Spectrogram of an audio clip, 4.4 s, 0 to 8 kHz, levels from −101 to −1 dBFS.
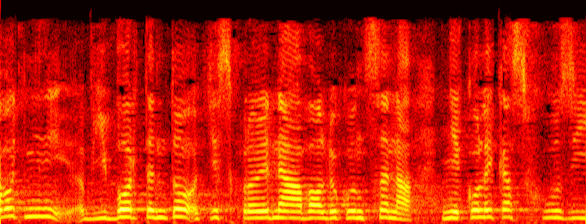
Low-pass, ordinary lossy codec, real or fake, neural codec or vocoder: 7.2 kHz; AAC, 32 kbps; fake; vocoder, 44.1 kHz, 128 mel bands every 256 samples, BigVGAN v2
